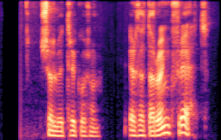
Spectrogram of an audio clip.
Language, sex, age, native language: Icelandic, male, 20-29, Icelandic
